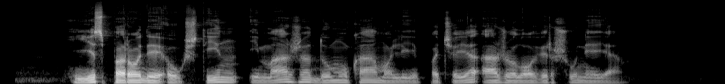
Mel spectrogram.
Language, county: Lithuanian, Panevėžys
